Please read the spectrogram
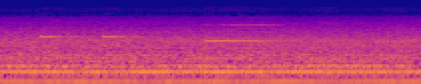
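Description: Workout interval timer beeping: two short high beeps, then a longer, lower beep about two seconds in, the signal that the next work interval starts. A steady fan hum runs underneath.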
